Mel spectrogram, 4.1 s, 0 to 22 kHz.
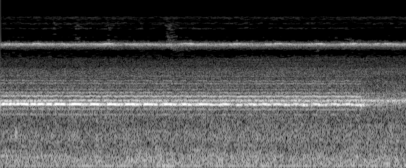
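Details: A cicada in a Brazilian forest at dawn or dusk, when cicadas sing for 30 minutes to an hour, gives a continuous, shrill, ear-piercing whine with a fainter higher note above and a soft background hiss.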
